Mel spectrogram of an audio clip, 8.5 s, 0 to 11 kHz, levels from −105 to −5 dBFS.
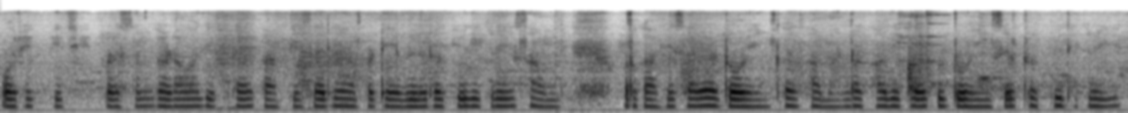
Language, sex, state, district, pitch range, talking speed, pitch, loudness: Hindi, female, Bihar, Saharsa, 205-215 Hz, 260 wpm, 210 Hz, -20 LUFS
